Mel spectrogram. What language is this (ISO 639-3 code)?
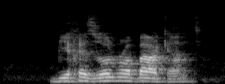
fas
